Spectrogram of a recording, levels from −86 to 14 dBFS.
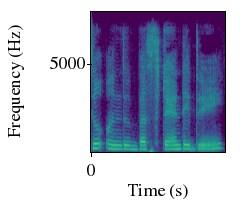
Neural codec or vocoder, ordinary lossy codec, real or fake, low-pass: codec, 16 kHz, 1 kbps, X-Codec, WavLM features, trained on Multilingual LibriSpeech; Opus, 64 kbps; fake; 7.2 kHz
